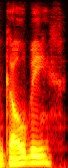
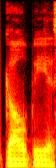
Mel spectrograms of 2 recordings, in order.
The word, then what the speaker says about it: Goleby: Yeah, if you just search Brendan Golby, B-R-E-N-D-A-N, and then Golby is spelled G-O-L-E-B-Y.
